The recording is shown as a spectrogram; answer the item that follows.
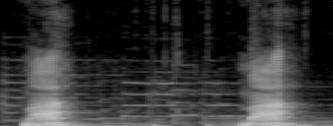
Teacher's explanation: it's just quick and it's rising · The second tone we call the unsure tone. So it starts at your mid-range and goes up to first tone level. So think about this as saying, huh?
